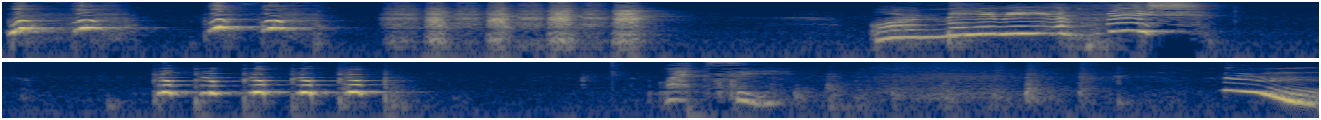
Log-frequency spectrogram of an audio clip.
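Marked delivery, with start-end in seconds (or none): 0.0-2.2 high, loud playful woofs; barking dog. Pretend. Dog sound in picture book. 7.4-8.6 bouncy, a bit louder bloop sounds; fish bloops. Pretend. Fish sound in picture book.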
